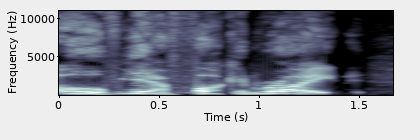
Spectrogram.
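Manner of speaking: high, acted-out yell. Retelling a man at a game who turns and yells: imitating a man yelling. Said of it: "he's just, like, yelling".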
